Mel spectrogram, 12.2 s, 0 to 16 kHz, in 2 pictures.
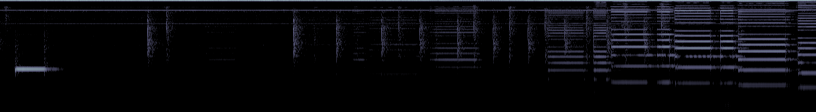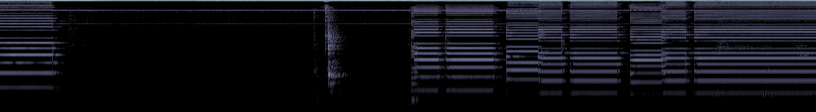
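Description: Commodore PET 2001 playing a tune through its CB2 sound mod into a small powered speaker: a melody of plain, buzzy single-tone electronic beeps stepping from note to note. The notes start faint and get louder about four seconds in, stop for a couple of seconds with a single click, then resume loud near the end.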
